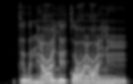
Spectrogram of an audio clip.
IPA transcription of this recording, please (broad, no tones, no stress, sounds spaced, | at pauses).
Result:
k e w ɪ n ĩ ʕ i l e k ɔ ʕ ĩ ʕ ĩ l ĩ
